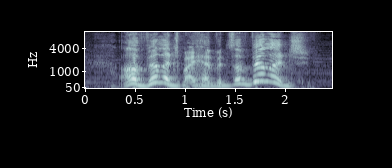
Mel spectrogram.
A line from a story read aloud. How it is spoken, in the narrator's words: exclaimed the philosopher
